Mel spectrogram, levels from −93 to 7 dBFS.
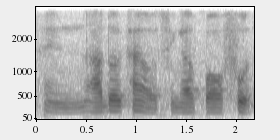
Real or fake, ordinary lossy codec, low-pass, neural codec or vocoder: real; none; 3.6 kHz; none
